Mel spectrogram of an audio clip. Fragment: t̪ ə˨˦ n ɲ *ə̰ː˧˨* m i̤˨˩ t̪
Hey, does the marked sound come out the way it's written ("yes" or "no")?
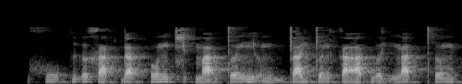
yes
